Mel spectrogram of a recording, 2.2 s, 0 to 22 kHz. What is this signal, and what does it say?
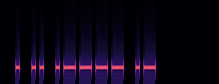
Morse code, heard as a keyed tone, about 32 wpm, 700 Hz. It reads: EI1A
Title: DXCC-100 Call Signs - 4 Characters - Repeated 3x - 30wpm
